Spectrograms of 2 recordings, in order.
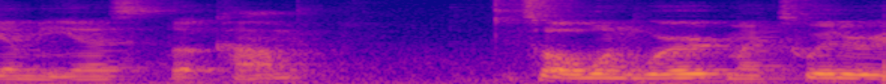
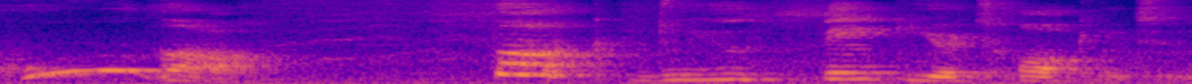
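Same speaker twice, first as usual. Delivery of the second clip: retold angry retort; 7 semitones higher than usual. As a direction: imitate indignant disbelief with heavy pauses. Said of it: "I got tight".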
